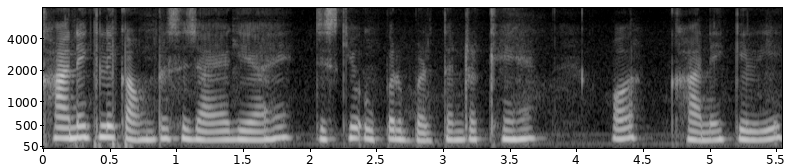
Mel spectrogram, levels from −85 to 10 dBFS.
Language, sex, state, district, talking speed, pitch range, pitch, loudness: Hindi, female, Haryana, Rohtak, 175 wpm, 190-215 Hz, 200 Hz, -19 LUFS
